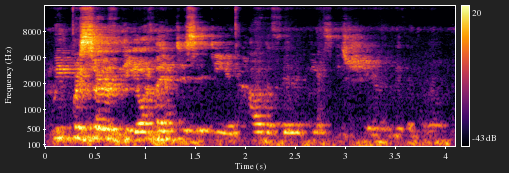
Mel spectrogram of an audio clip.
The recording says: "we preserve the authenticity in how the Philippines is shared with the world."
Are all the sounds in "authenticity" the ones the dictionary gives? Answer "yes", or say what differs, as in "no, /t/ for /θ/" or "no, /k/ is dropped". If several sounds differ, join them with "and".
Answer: yes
